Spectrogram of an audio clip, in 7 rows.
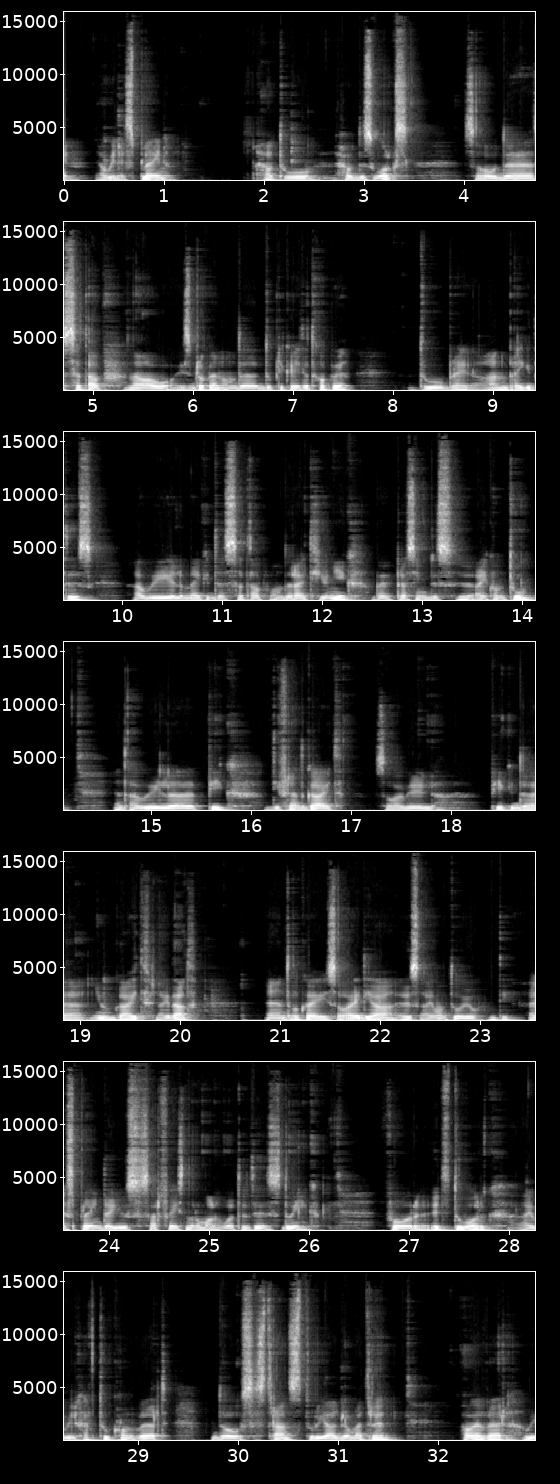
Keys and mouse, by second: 0.9 shift+d, 1.9-4.9 middle drag, 2.2 g, 4.9 click, 5.0-7.9 middle drag, 7.9 click, 10.5-16.2 drag, 16.2-16.7 middle drag, 16.7 click, 18.7 click, 19.1 g, 19.9 click, 20.2-24.1 shift+middle drag, 24.1 click, 24.2 middle click, 24.7 click, 25.1 middle click, 25.5 click, 25.9-28.5 middle drag, 28.5 click, 28.5-32.9 middle drag, 28.7 Tab, 29.5 Tab.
